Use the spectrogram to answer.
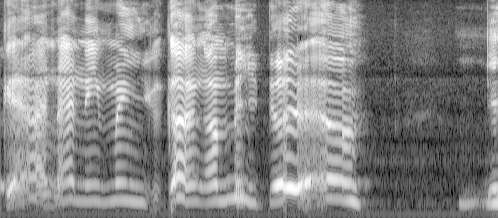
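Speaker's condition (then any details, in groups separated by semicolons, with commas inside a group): Brain lesion disability grade 1, severe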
